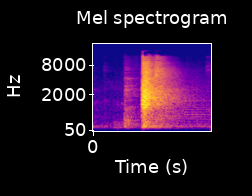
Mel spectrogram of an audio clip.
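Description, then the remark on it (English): A phone drops onto a hard surface: a light knock, then a sharp, bright clatter that rings briefly and fades away. No voices are heard. “Made me damn drop my phone.”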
